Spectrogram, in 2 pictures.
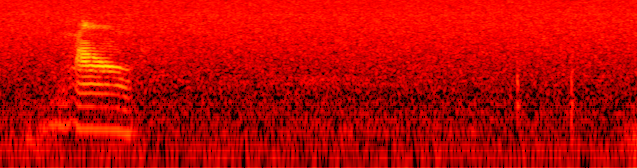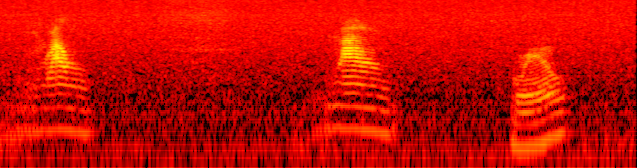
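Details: A happy male cat making short rising-falling mews, four harmonic calls spaced about two to four seconds apart in a quiet room.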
